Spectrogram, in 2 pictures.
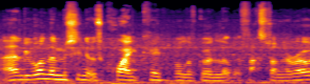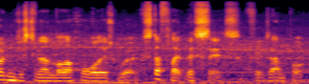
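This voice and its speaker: A British man, host of a gaming video, plays a farm contractor in a farming role-play and offers casual commentary, chatting and thinking out loud as he works. He's a fast talker with a medium pitch and fairly even intonation. Background vehicle and ambient noise are clearly present.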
